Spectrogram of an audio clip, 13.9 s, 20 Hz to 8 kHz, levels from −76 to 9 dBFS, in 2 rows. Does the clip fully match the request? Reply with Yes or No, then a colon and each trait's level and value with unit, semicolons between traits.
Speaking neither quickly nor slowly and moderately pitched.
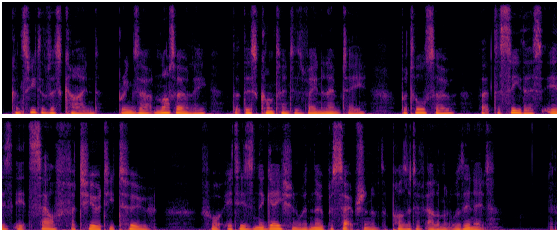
No: average, 170 wpm; low, 105 Hz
